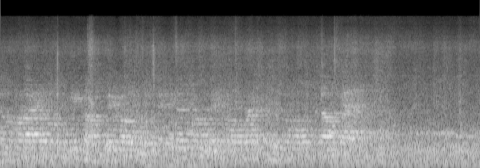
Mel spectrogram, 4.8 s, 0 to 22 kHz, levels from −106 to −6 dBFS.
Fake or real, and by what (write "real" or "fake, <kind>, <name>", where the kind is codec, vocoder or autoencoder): fake, autoencoder, DAC-VAE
